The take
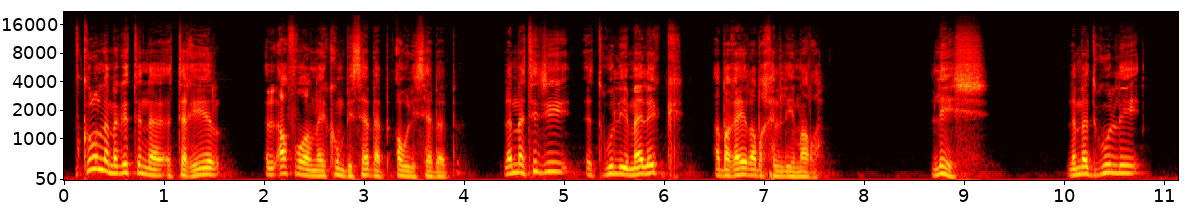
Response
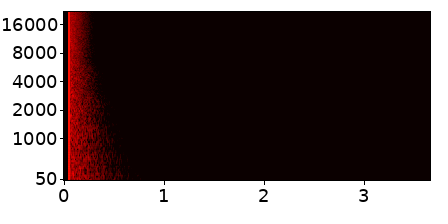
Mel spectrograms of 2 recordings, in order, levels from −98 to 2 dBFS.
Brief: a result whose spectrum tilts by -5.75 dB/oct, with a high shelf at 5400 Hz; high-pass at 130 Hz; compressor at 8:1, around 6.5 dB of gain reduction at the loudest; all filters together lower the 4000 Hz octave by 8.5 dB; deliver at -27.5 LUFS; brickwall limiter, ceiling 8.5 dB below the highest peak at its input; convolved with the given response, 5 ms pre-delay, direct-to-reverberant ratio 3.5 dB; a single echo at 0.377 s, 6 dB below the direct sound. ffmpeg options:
-filter_complex "[0:a]highpass=130,equalizer=f=4k:t=o:g=-9,highshelf=f=5.4k:g=-3.5,acompressor=threshold=-28dB:ratio=8,alimiter=level_in=1.5dB:limit=-24dB:level=0:latency=1,volume=-1.5dB,aecho=1:1:377:0.501,asplit=2[a][b];[1:a]atrim=start_sample=2205,adelay=5[c];[b][c]afir=irnorm=-1:irlink=0,volume=1.5dB[d];[a][d]amix=inputs=2:normalize=0,volume=7.5dB"

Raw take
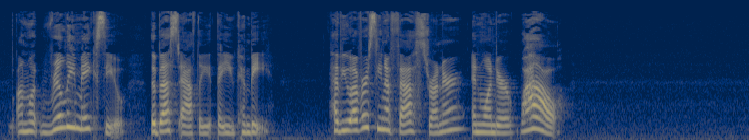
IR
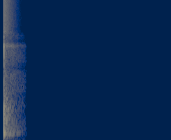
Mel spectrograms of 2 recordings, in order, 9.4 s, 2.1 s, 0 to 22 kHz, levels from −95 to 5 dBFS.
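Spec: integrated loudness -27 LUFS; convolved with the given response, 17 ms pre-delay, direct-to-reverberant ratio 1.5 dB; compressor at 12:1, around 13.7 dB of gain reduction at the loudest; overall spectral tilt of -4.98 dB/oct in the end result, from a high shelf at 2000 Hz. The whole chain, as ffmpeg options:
-filter_complex "[0:a]highshelf=f=2k:g=-4.5,acompressor=threshold=-35dB:ratio=12,asplit=2[a][b];[1:a]atrim=start_sample=2205,adelay=17[c];[b][c]afir=irnorm=-1:irlink=0,volume=-9.5dB[d];[a][d]amix=inputs=2:normalize=0,volume=8dB"

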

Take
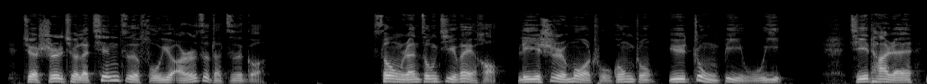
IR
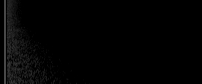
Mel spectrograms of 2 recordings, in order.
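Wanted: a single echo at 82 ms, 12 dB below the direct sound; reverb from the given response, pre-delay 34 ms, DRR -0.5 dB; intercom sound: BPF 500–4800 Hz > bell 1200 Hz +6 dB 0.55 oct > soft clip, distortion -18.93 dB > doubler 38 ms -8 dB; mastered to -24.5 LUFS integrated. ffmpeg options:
-filter_complex "[0:a]aecho=1:1:82:0.251,asplit=2[a][b];[1:a]atrim=start_sample=2205,adelay=34[c];[b][c]afir=irnorm=-1:irlink=0,volume=-0.5dB[d];[a][d]amix=inputs=2:normalize=0,highpass=500,lowpass=4.8k,equalizer=f=1.2k:t=o:w=0.55:g=6,asoftclip=threshold=-14.5dB,asplit=2[e][f];[f]adelay=38,volume=-8dB[g];[e][g]amix=inputs=2:normalize=0,volume=2dB"

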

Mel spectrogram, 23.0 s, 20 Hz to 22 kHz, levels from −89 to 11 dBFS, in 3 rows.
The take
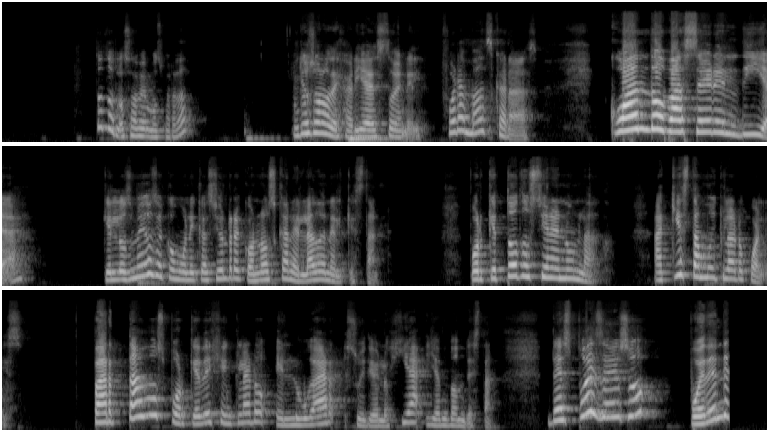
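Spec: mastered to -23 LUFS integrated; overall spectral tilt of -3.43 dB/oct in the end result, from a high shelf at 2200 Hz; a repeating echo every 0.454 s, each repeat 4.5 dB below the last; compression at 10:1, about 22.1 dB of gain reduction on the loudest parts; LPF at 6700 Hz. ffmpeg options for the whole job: -af "lowpass=6.7k,highshelf=f=2.2k:g=3.5,acompressor=threshold=-29dB:ratio=10,aecho=1:1:454|908|1362|1816|2270|2724|3178|3632|4086:0.596|0.357|0.214|0.129|0.0772|0.0463|0.0278|0.0167|0.01,volume=10.5dB"

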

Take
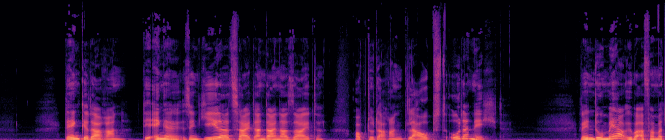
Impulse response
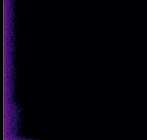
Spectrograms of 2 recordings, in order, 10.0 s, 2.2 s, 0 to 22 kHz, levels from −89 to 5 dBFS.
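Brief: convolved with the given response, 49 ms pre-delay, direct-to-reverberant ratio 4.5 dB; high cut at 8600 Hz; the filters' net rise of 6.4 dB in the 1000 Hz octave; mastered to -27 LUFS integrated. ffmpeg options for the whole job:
-filter_complex "[0:a]lowpass=8.6k,equalizer=f=1k:t=o:g=8.5,asplit=2[a][b];[1:a]atrim=start_sample=2205,adelay=49[c];[b][c]afir=irnorm=-1:irlink=0,volume=-2.5dB[d];[a][d]amix=inputs=2:normalize=0,volume=-8dB"

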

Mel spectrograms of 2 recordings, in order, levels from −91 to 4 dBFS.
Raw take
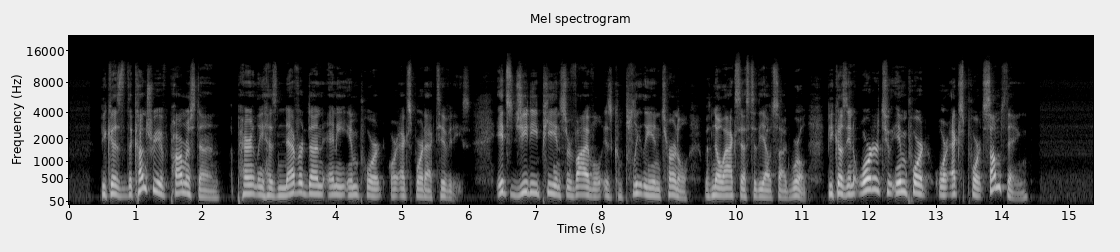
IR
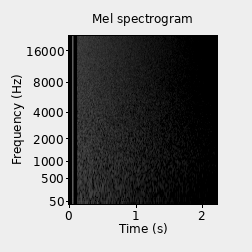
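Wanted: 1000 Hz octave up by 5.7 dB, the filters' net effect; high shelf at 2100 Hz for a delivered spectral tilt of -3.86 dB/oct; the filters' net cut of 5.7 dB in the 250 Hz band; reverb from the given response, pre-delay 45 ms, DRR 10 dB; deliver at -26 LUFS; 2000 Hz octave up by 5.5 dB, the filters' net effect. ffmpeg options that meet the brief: -filter_complex "[0:a]equalizer=f=250:t=o:g=-9,equalizer=f=1k:t=o:g=6.5,equalizer=f=2k:t=o:g=8,highshelf=f=2.1k:g=-5.5,asplit=2[a][b];[1:a]atrim=start_sample=2205,adelay=45[c];[b][c]afir=irnorm=-1:irlink=0,volume=-8.5dB[d];[a][d]amix=inputs=2:normalize=0,volume=1.5dB"

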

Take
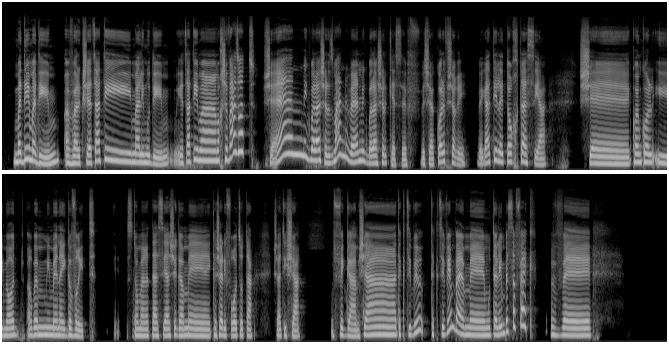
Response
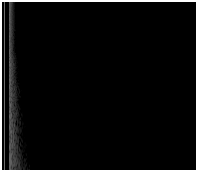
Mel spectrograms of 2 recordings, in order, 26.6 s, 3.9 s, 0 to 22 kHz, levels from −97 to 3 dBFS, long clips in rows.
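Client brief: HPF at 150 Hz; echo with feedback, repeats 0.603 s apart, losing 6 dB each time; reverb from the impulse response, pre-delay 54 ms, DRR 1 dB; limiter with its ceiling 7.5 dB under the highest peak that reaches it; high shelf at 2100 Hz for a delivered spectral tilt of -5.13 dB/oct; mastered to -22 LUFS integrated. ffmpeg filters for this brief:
-filter_complex "[0:a]highpass=150,highshelf=f=2.1k:g=-3.5,alimiter=limit=-21.5dB:level=0:latency=1,aecho=1:1:603|1206|1809|2412|3015|3618:0.501|0.251|0.125|0.0626|0.0313|0.0157,asplit=2[a][b];[1:a]atrim=start_sample=2205,adelay=54[c];[b][c]afir=irnorm=-1:irlink=0,volume=1.5dB[d];[a][d]amix=inputs=2:normalize=0,volume=7dB"

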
